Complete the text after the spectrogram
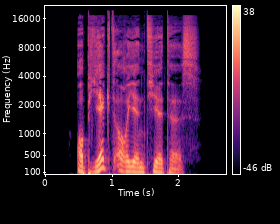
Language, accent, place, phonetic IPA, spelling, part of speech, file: German, Germany, Berlin, [ɔpˈjɛktʔoʁiɛnˌtiːɐ̯təs], objektorientiertes, adjective, De-objektorientiertes.ogg
- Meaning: strong/mixed nominative/accusative neuter singular of objektorientiert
